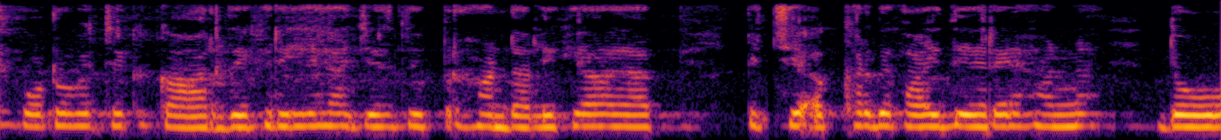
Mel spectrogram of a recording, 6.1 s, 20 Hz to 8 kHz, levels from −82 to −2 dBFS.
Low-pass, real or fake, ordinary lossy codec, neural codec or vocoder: 7.2 kHz; fake; none; vocoder, 44.1 kHz, 80 mel bands, Vocos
